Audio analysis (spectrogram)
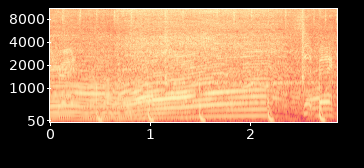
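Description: A chainsaw runs loud and close while cutting up a fallen tree during a solo yard cleanup, its engine buzz rising and dipping in pitch as the chain bites in, punctuated by repeated revs.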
